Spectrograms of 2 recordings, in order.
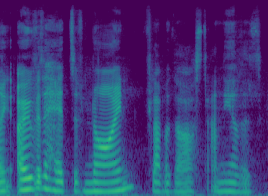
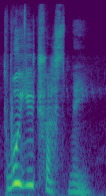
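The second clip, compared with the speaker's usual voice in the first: pleading; 3 semitones higher, 8 dB louder than usual. A narrator's reading. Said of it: "Nine pleaded".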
